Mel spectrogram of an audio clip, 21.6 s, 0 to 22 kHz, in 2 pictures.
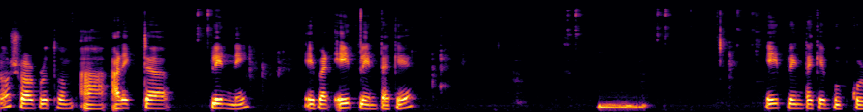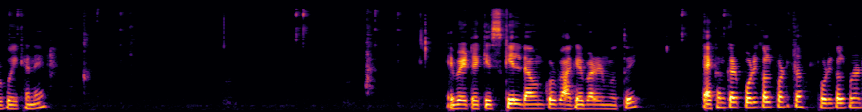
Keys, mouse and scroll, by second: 0.6-0.9 scroll down 2, 1.0 middle click, 1.5 shift+a, 3.5 KP_7, 4.4 scroll down 2, 4.8-5.6 shift+middle drag, 5.6 w, 5.9 scroll up 2, 7.1-8.3 right drag, 8.3 click, 9.2 shift+middle click, 9.8 g, 11.4 alt+z, 12.0 shift+middle click, 12.6 scroll up 1, 14.6 click, 15.6 shift+middle click, 16.2 s, 17.4-17.8 scroll up 1, 17.9 shift+middle click, 18.4 scroll down 1, 19.4 click, 20.2-20.5 scroll up 2, 20.5-21.5 shift+middle drag.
